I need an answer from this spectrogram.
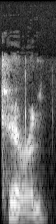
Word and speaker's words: Carron: Let me just start by saying the writer's name is spelled Carron. I think it's deeply significant that it's pronounced Karen.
